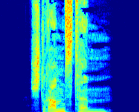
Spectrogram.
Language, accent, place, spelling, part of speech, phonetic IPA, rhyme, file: German, Germany, Berlin, strammstem, adjective, [ˈʃtʁamstəm], -amstəm, De-strammstem.ogg
- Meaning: strong dative masculine/neuter singular superlative degree of stramm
